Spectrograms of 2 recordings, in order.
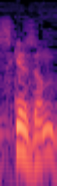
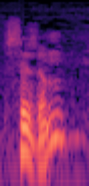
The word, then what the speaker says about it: schism: And by the way, for you who pronounce it schism, better look it up in the dictionary. It is. The dictionary is pronounced schism.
